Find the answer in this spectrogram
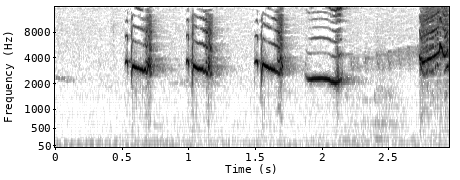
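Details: Oriental magpie-robin song, 'full isian' style (packed with varied phrases), meant to provoke other birds to answer. Three warbled, wavering phrases come about every half second, followed by a level whistle and a harsh, buzzy burst.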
